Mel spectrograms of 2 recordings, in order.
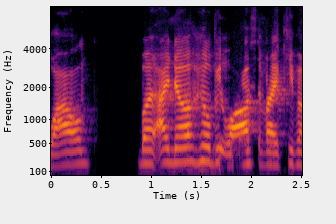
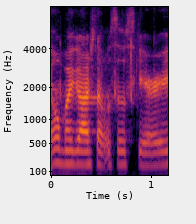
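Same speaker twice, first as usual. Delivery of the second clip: mock pet-like crying voice; 3 dB quieter than usual. Retelling how the pet runs over after the chickens: imitating pet crying. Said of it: "he comes running over crying, like".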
